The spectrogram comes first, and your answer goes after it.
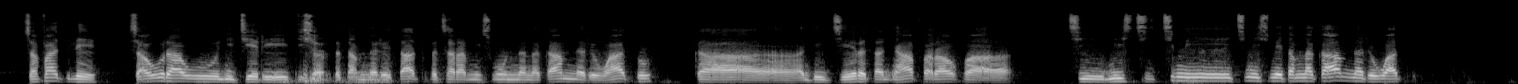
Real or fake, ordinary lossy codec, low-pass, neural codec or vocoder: fake; MP3, 48 kbps; 19.8 kHz; vocoder, 44.1 kHz, 128 mel bands, Pupu-Vocoder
